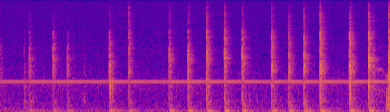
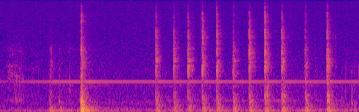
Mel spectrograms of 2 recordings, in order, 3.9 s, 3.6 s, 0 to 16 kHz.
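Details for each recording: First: Old Roberts R707 radio: sharp irregular crackles and pops over a steady tone each time the set is tapped; intermittent bad connection, suspected in the IF module (tin whiskers on AF11 transistors), not confirmed. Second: Roberts R707 radio with intermittent bad-connection fault, after resoldering a broken winding wire: steady clean tone holds through a dozen sharp taps on the case with no crackle or dropout; connection now sound.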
